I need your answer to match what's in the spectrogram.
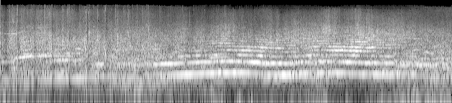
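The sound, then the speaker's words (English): Race cars, two Toyotas followed by an Audi, drone past on the warm-up or parade lap at Le Mans, their whining tones rising and bending in pitch as each car goes by, loud and continuous over a steady wash of crowd noise. “Those last two were two Toyotas followed by an Audi as the cars do the warm-up or the parade lap.”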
